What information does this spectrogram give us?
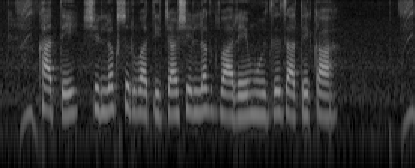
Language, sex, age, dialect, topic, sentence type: Marathi, female, 18-24, Standard Marathi, banking, question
